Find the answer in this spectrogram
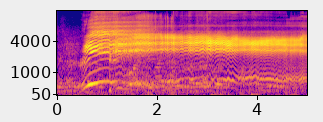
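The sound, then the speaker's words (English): A screaming frog lets out a sudden, loud, high-pitched shriek that rises in pitch and then holds as one long, wavering scream for several seconds, unbroken. “It's a screaming frog.”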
